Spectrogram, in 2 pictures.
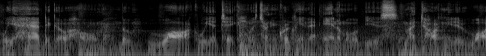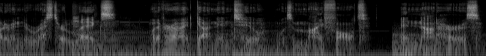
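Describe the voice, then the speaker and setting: A man narrating a scary story in a low, haunting, gravelly voice that at times sinks toward a breathy whisper. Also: steady tone, moderate pace. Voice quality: deep, gravelly. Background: music.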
